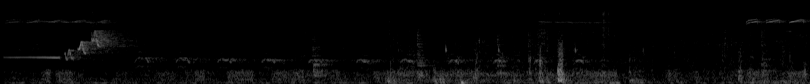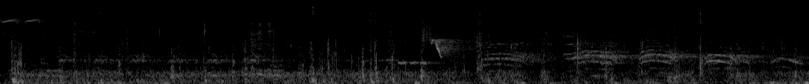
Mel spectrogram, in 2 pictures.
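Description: Birds calling: a quick rising whistle about a second in, steady wavering calls, a brief high trill around the middle, then a run of short repeated clucking calls near the end.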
